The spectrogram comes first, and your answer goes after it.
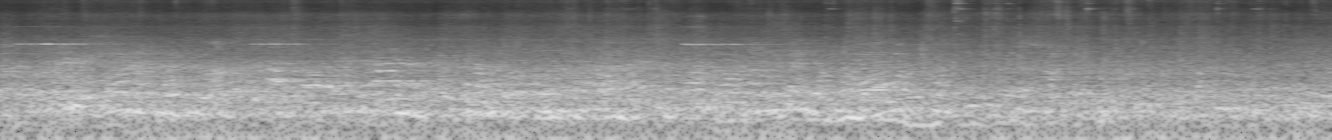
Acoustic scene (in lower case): subway station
